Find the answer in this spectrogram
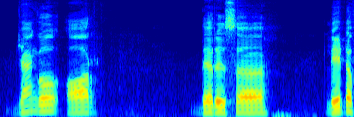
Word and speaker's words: Django: say most buzz are Django spelt with a d Django or there is a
